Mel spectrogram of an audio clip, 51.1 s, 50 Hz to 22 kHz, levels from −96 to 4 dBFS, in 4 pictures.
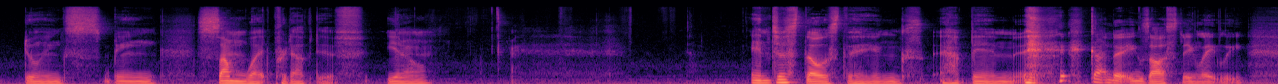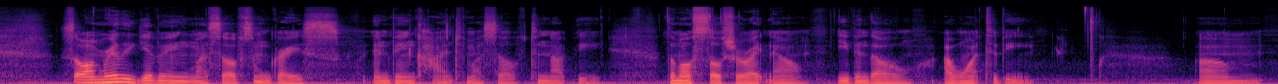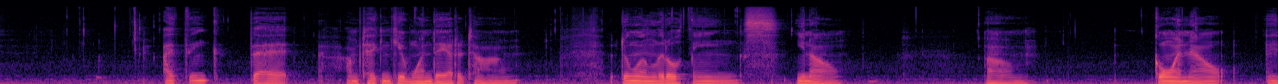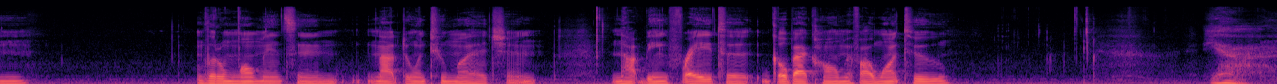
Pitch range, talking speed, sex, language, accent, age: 90-110 Hz, 95 wpm, male, English, American, 20-39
